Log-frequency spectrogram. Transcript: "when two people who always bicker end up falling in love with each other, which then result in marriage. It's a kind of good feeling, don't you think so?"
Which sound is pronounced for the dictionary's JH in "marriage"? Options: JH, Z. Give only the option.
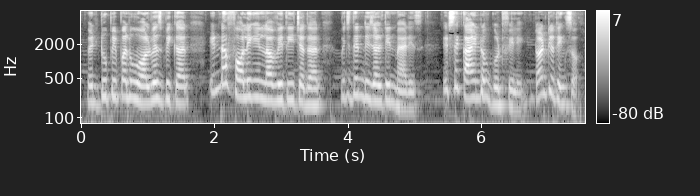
Z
